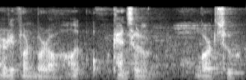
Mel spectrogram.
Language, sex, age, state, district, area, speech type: Nepali, male, 18-30, West Bengal, Darjeeling, rural, spontaneous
